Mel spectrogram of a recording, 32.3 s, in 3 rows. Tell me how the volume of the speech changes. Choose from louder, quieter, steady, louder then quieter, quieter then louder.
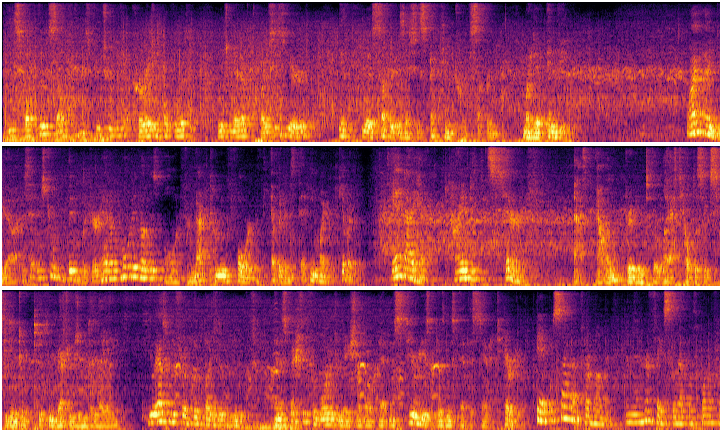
steady.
